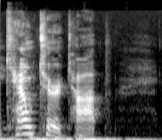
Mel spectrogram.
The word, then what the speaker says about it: countertop: How Northwest people pronounce a countertop is we don't enunciate the T. And so we say counter. countertop. It's like count, and then there's this weird sound.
